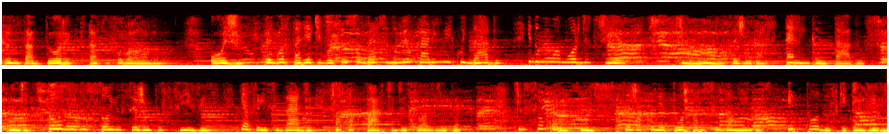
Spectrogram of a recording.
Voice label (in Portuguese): Aniversário 15 Anos Sobrinha Feminino; Aniversários; Telemensagens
